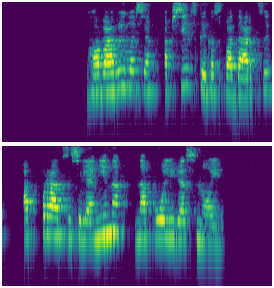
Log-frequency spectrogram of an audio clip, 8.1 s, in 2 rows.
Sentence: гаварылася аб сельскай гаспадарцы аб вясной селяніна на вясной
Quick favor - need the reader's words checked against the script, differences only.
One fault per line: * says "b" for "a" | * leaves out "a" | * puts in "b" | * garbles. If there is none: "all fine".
* says "працы" for "вясной"
* puts in "полі"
